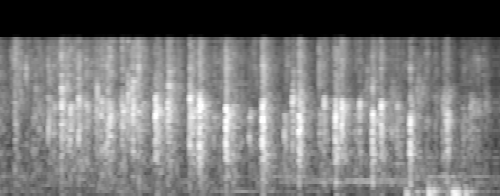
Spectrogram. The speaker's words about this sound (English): Can you clap for Jesus?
